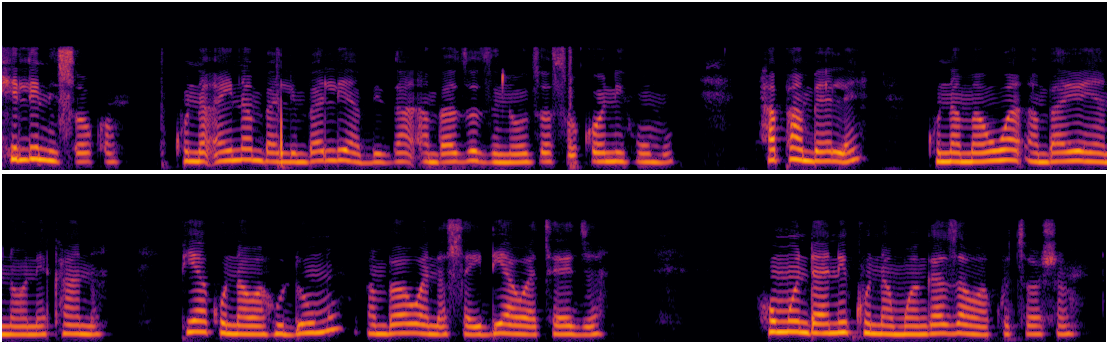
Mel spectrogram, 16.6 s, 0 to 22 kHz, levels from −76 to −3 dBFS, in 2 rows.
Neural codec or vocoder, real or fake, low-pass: none; real; 7.2 kHz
